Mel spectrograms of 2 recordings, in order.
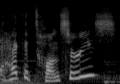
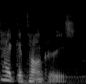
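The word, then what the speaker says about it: Hecatoncheires: Is it Hecatonceries? Or is it Hecatonkeries? It is Hecatonkeries.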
